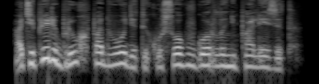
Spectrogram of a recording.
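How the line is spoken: Gruff mutter. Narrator (Russian): буркнул Демка

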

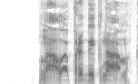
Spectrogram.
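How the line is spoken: Shouted. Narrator (Russian): крикнул Варцен

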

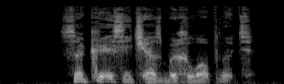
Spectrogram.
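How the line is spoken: Muttered. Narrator (Russian): пробормотал Кита

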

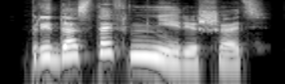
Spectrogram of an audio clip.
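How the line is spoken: Angry grumble. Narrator (Russian): сердито проворчала я

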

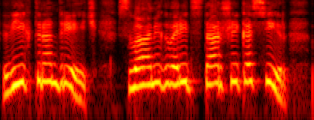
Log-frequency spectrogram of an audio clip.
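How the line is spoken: Agitated woman speaking. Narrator (Russian): взволнованно проговорила служащая

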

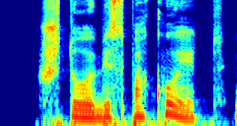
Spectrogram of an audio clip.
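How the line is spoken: Soft question. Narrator (Russian): мягко спросила

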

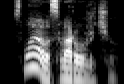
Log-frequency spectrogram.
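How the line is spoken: Cheerful, smiling, group of chiefs. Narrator (Russian): тоже улыбнувшись, весело ответили вожди

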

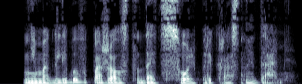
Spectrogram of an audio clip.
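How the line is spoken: Whispered in Italian. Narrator (Russian): на чистом итальянском прошептал

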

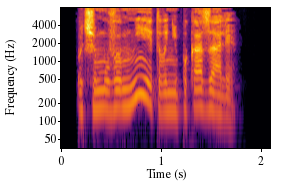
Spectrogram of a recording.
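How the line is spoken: Growling. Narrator (Russian): зарычал он

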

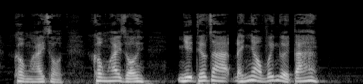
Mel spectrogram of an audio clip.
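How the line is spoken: Panicked breathless gasping. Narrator (Vietnamese): Một người áo xanh cuống cuồng thở hổn hển

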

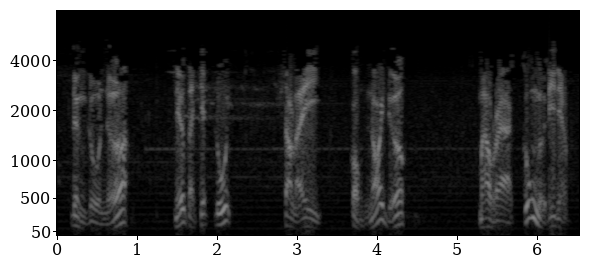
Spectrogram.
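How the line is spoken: Middle-aged man snapping. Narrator (Vietnamese): Người trung niên lại gắt lên

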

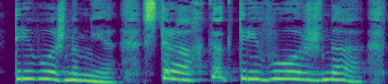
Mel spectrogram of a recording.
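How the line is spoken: Young woman sobbing. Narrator (Russian): всхлипнула молодая жена

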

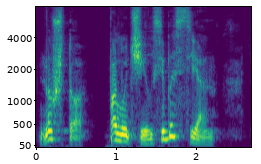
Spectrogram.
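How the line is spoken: Quiet remark. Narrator (Russian): тихо заметил Чарльз

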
